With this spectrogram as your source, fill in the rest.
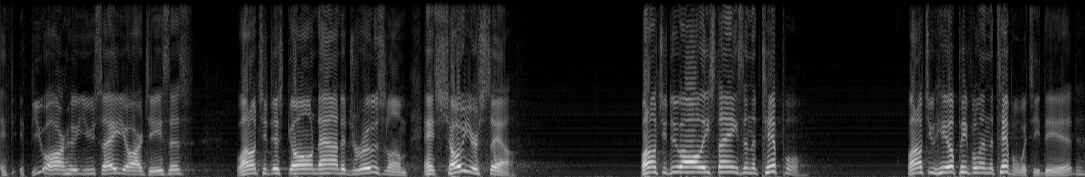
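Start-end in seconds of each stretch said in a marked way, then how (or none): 0.0-12.7 loud, pitched-up, sarcastic taunting tone. Retelling how the brothers taunted Jesus: imitating sarcastic brothers. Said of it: "So they were being sarcastic".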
